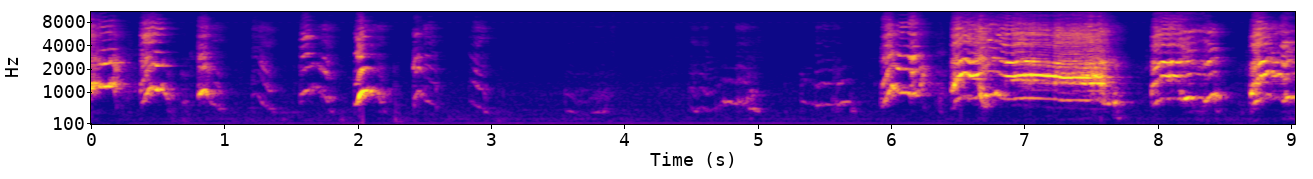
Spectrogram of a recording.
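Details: French Bulldog, crate training indoors, producing funny human-like noises: a string of short, sharp yips and yowls, a quieter stretch of soft whimpers, then a long, loud, wavering howl-like wail and a final yelp.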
